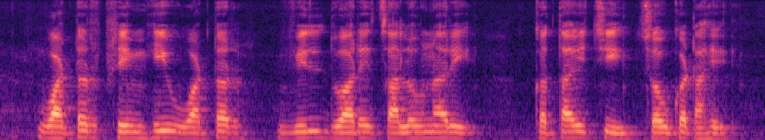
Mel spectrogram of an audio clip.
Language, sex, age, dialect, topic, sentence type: Marathi, male, 25-30, Varhadi, agriculture, statement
